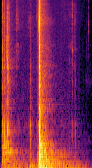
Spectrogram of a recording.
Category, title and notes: Sound effects > Objects / House appliances
It is a wall charger being plugged in.
plug, socket, Charger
